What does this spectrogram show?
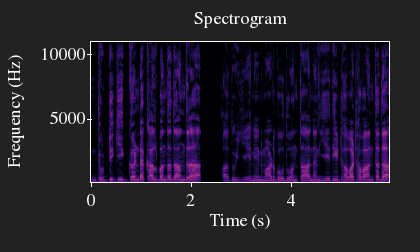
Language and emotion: Kannada, fearful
